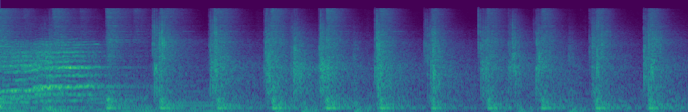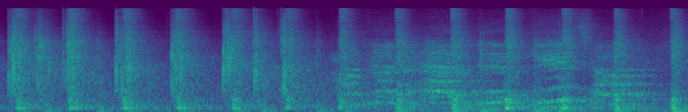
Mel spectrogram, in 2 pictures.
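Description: A show choir and its live show band performing a pop number. The voices drop out after about a second, leaving a steady, heavy drum beat over a pulsing bass line, and the singing comes back in near the end.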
